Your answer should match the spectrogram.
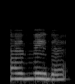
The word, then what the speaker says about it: Ayurvedic: Ayurvedic.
